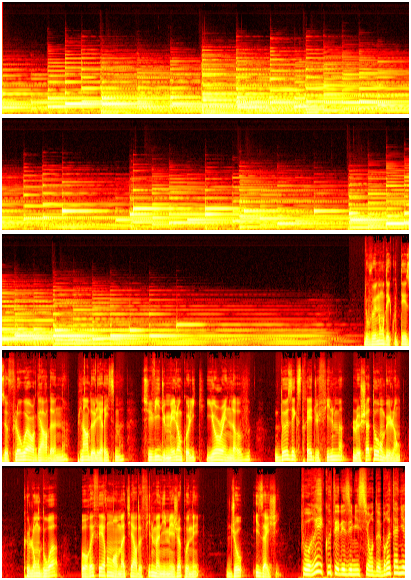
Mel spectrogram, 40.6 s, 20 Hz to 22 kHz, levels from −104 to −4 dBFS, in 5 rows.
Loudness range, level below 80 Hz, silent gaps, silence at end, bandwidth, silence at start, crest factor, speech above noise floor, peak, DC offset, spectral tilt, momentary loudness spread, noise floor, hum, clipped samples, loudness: 5 LU; -34 dBFS; none; 0 s; 17.5 kHz; 0 s; 14 dB; 47 dB; 0 dBFS; under 0.1%; -6.5 dB/octave; 12 LU; -61 dBFS; none; under 0.1%; -14 LUFS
